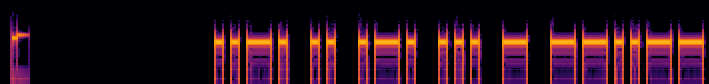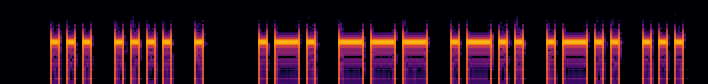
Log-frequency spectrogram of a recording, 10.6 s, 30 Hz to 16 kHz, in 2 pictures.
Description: Morse code, heard as a keyed tone, about 20 wpm, 700 Hz. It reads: FIRST, SHE ROLLS
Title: Easy Phrases 20wpm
